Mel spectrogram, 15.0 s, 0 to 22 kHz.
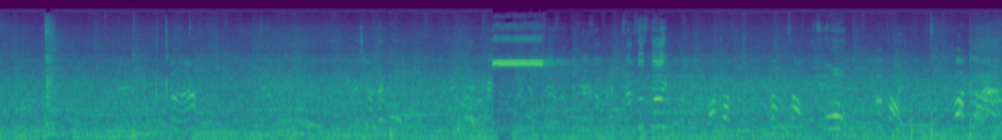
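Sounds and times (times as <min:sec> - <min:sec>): background music: 0:00.0 - 0:15.0
players shouting: 0:00.1 - 0:15.0
referee's whistle blast: 0:07.4 - 0:08.7.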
